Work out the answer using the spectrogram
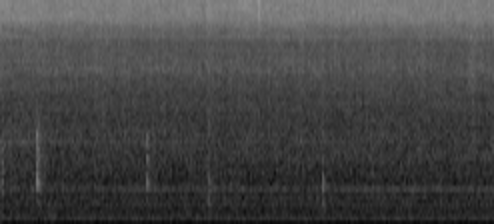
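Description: Squash pieces and tomato frying in a pan with a steady low sizzle, and a few light knocks of a wooden spoon as the vegetables are stirred.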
